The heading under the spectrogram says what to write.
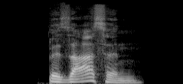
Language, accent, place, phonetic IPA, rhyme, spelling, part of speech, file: German, Germany, Berlin, [bəˈzaːsn̩], -aːsn̩, besaßen, verb, De-besaßen.ogg
- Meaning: first/third-person plural preterite of besitzen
